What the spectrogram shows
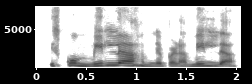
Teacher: क्योंकि जेर, जब अल्लाह के नाम से पहले जेर आ जाए तो फिर उसमें लाम मोटा नहीं होता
